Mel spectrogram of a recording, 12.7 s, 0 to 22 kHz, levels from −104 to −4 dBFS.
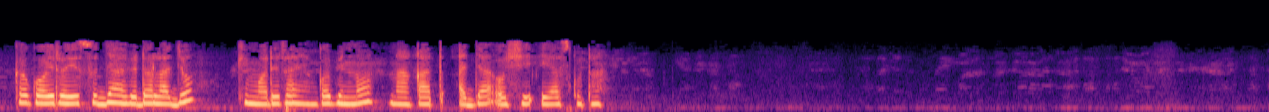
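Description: Throughout the speech, nothing above 5.6 kHz survives and the sound turns heavily watery and swirly, likely from MP3 compression starved at a bitrate near 24 kbps.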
